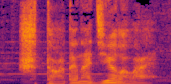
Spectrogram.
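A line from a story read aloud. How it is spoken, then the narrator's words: Spiteful hiss. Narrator (Russian): принцесса злобно прошипела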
